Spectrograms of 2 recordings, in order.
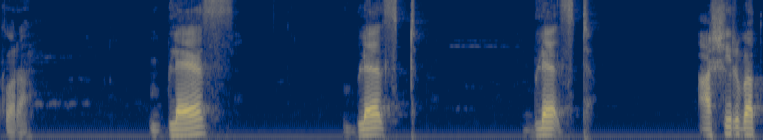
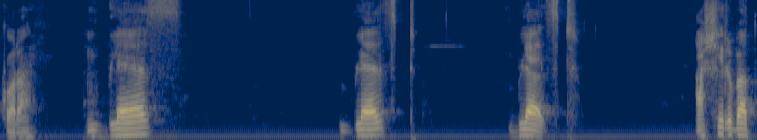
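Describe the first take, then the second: Both takes have the same delivery.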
